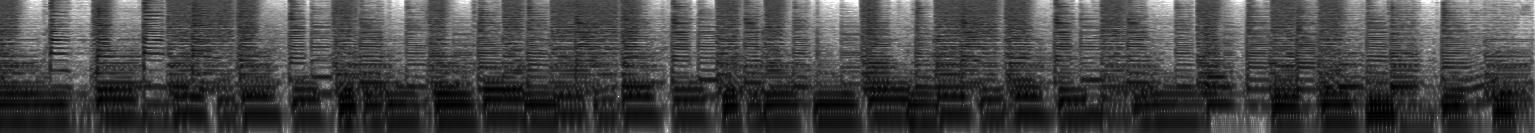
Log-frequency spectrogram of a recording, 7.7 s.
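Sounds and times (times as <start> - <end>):
nu disco backing track at 125 bpm in D minor: 0.0 - 7.6.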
